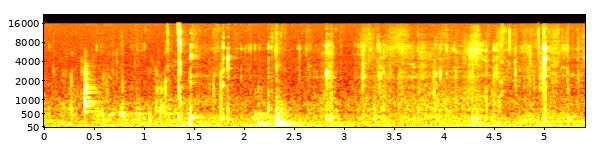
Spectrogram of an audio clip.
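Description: Close-miked mouth sounds of someone eating: chewing and small mouth clicks scattered throughout, with one low thump a little over two seconds in.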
